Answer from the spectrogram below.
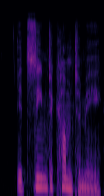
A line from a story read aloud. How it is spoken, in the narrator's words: he murmured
